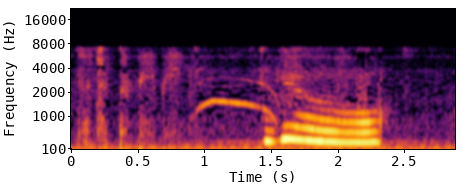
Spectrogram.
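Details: A single Persian kitten, three weeks old, from a litter of two red-and-white and one cream-and-white kittens, gives one high, thin, falling meow, followed by a lower drawn-out voice.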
